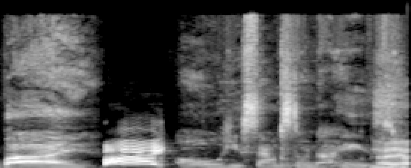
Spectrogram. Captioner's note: voiceover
